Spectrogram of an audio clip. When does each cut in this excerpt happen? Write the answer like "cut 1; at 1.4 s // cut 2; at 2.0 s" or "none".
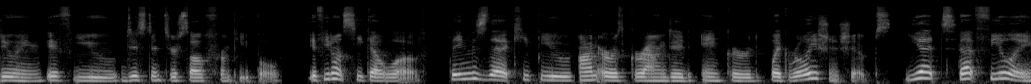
cut 1; at 9.0 s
